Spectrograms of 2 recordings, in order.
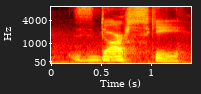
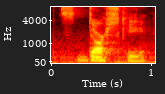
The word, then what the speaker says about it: Zdarsky: Zdarsky. I think the Z is silent. Zdarsky, who wrote Daredevil, which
